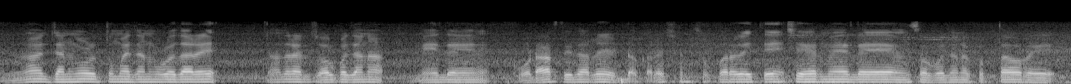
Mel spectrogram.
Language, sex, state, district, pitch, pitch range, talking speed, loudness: Kannada, female, Karnataka, Raichur, 115 Hz, 110-120 Hz, 105 wpm, -17 LUFS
